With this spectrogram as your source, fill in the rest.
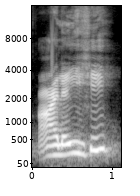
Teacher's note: یائے ساکن سے پہلے لفظ کے اوپر زبر ہے، تو یہ یائے لین ہے، 1 الف کے برابر اس کو لمبا کریں گے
